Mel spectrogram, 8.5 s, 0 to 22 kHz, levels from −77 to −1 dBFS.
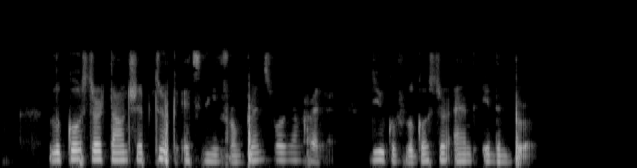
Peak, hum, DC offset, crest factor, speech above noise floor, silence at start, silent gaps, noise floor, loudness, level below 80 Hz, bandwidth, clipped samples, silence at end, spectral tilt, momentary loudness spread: -6 dBFS; none; under 0.1%; 28 dB; 34 dB; 0.65 s; 4.54-4.58 s, 4.81-4.92 s; -66 dBFS; -33 LUFS; -64 dBFS; 7.6 kHz; under 0.1%; 1.45 s; -6 dB/octave; 11 LU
